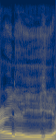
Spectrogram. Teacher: عین جو ہے یہ حلق کے درمیان سے ادا کریں گے، رگڑ کھاتی ہوئی آواز سے پڑھیں گے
